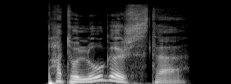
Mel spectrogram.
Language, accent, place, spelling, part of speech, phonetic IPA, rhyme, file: German, Germany, Berlin, pathologischster, adjective, [patoˈloːɡɪʃstɐ], -oːɡɪʃstɐ, De-pathologischster.ogg
- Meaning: inflection of pathologisch: 1. strong/mixed nominative masculine singular superlative degree 2. strong genitive/dative feminine singular superlative degree 3. strong genitive plural superlative degree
